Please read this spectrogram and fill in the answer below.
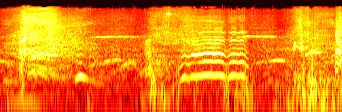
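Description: Riders on a reverse-bungee slingshot ride yelling and whooping, with one long held yell about two seconds in, over the rush of wind on the microphone.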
